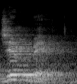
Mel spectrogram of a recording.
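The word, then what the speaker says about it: djembe: like okay say if somebody's first name was jim right and their last name is what babe so this drama is called what gym baby okay sometimes you'll see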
